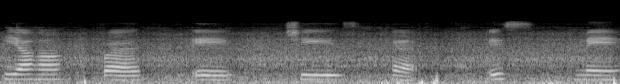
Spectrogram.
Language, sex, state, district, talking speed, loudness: Hindi, female, Chandigarh, Chandigarh, 60 wpm, -17 LUFS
